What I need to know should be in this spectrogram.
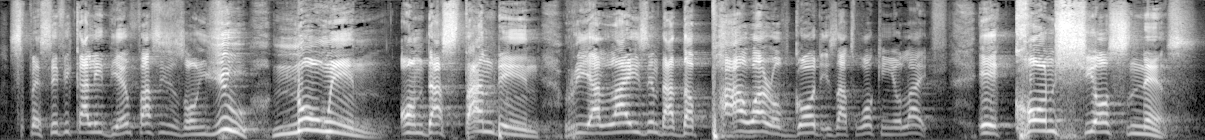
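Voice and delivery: loud, high, stretched key words; impassioned, slow-rolling sermon shout; full-force preaching. Real, not acted. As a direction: hammer each word out to the congregation.

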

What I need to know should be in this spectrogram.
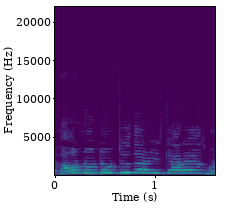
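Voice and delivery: high-pitched imitation of begging; mock pleading. Man begging bullies to stop the beating, high plea. Dude pleads again for partner.

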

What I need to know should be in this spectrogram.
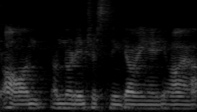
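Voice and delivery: usual speaking voice

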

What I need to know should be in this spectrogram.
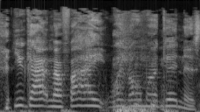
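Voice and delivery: high, startled question from mom; shocked mom. Retold or imitated. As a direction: gasp it out like a worried mother.

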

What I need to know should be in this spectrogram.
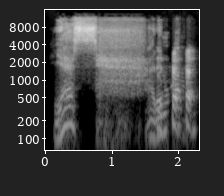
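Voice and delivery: high, loud, reluctant whine; reluctant whiny answer. Retold or imitated. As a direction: whine it like you're forced. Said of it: "they're all like".

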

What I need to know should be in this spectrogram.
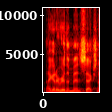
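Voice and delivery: normal talking voice

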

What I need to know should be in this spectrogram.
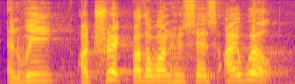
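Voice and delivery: loud, high preacher's cry; preaching at full force. Acted. Pastor pressing the point on the church, loud preaching. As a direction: drive it home from the pulpit.

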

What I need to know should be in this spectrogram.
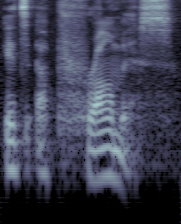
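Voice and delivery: slow, quiet stress on promise; preacher lets promise land softly; emphatic soft close. Acted. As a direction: drop soft and lean on promise. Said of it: "not just a statement".

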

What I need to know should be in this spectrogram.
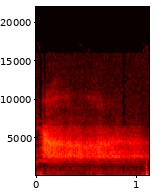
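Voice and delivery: whispered deadpan punchline. Pretend.

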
